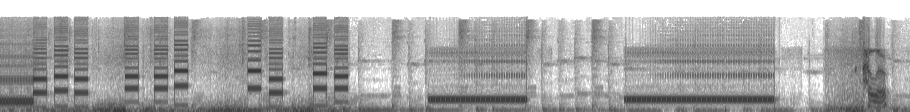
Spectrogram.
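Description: A rapid series of dual-tone keypad beeps dials a number for a call on the Keola Show, followed by two long, steady ringback tones with a brief pause between them, then a garbled pickup sound.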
